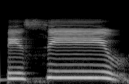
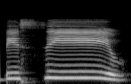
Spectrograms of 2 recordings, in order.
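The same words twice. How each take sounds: No difference in how they are said.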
